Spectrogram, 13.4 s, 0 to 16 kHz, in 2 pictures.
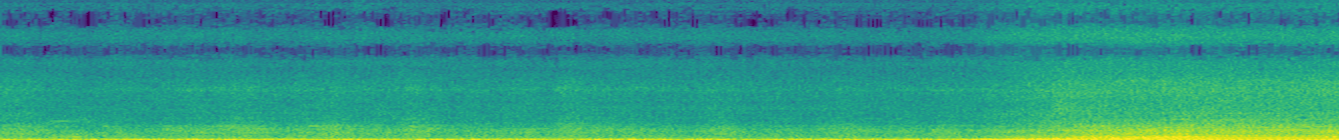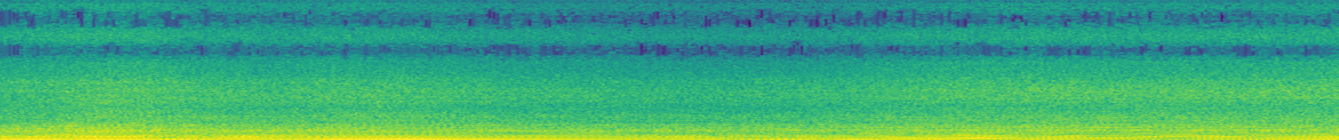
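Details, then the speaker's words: Custom-built Chevy LS 427 (LS3-based, twin Holley 1000 CFM 4150 throttle bodies, CVF pulley kit) for a '71 Chevy C10, final dyno pull under load; deep even V8 rumble climbing smoothly in pitch, no knocks or misses; normal running, made 632hp/589 lb-ft. "This is the LS 427. It is gorgeous and it runs great."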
